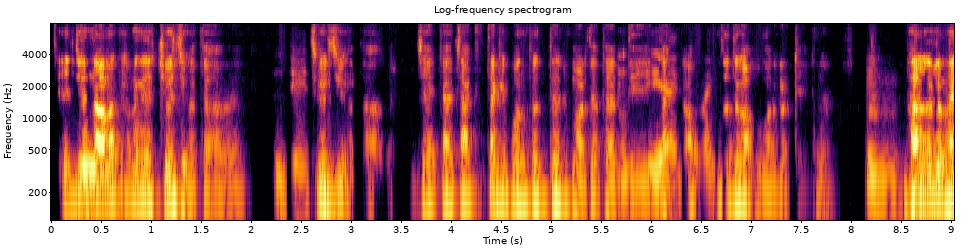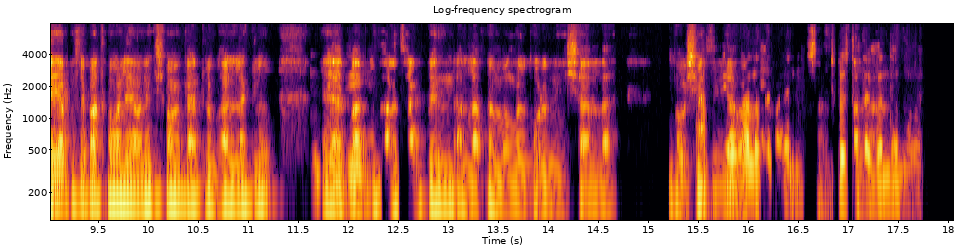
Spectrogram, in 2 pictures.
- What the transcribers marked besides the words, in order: static
- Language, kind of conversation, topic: Bengali, unstructured, বন্ধুত্বে সবচেয়ে গুরুত্বপূর্ণ গুণ কোনটি বলে তুমি মনে করো?
- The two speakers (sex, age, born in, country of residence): female, 55-59, Bangladesh, Bangladesh; male, 70-74, Bangladesh, Bangladesh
